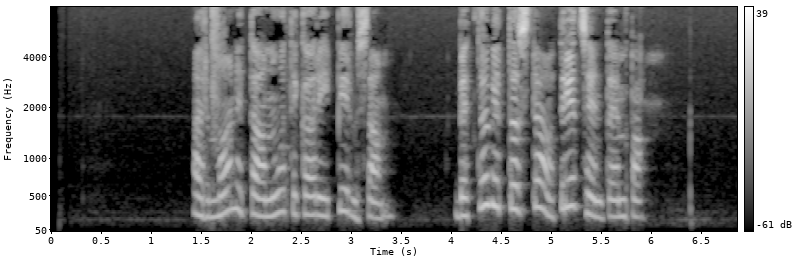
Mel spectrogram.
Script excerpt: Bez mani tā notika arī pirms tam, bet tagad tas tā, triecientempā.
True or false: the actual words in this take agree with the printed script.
false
